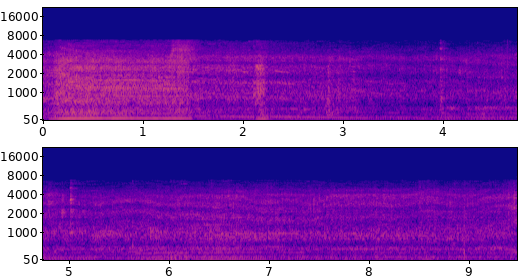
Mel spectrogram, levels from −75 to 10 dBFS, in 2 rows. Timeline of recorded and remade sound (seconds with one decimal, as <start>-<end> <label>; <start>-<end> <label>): 0.0-9.5 recorded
